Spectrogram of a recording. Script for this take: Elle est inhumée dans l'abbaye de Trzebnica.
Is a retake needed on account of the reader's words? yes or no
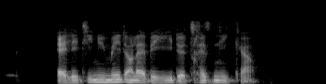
no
